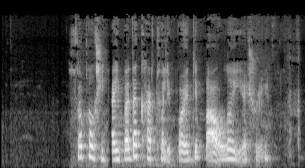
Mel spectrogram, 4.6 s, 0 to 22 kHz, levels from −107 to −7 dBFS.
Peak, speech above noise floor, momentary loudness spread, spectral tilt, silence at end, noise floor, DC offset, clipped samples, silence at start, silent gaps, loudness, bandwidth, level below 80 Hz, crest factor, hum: -2 dBFS; 51 dB; 14 LU; -4.5 dB/octave; 0.5 s; -70 dBFS; under 0.1%; under 0.1%; 1.1 s; none; -19 LUFS; 15.5 kHz; -62 dBFS; 18 dB; none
